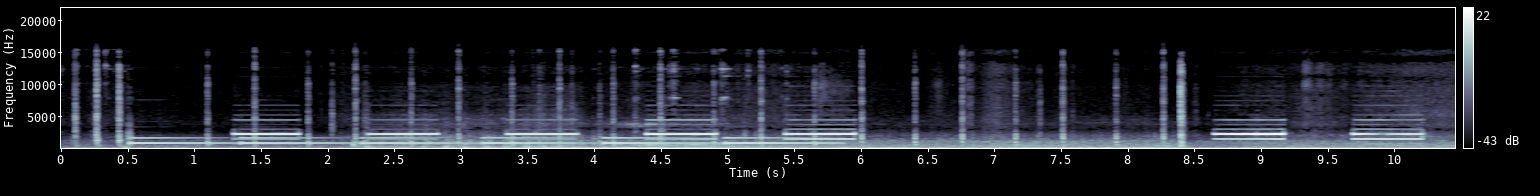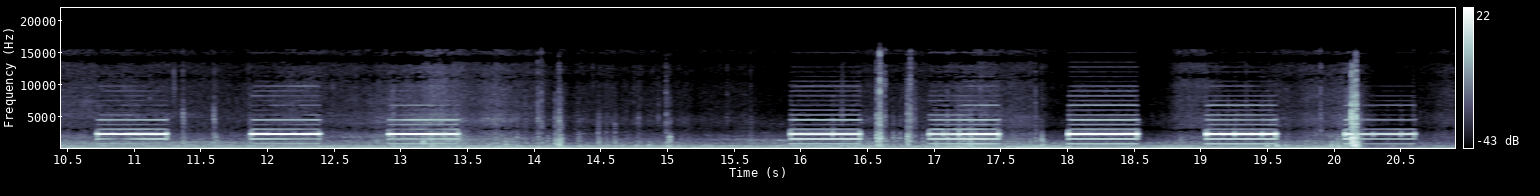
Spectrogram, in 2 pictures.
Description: 1994 Ford Contour strange noise of unknown origin... Happens every 30 minutes.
